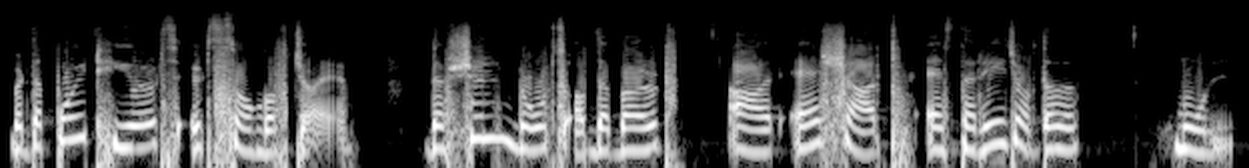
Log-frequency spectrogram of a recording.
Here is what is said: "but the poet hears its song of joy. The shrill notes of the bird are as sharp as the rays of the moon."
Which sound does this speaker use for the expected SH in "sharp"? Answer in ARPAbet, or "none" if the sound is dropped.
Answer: SH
